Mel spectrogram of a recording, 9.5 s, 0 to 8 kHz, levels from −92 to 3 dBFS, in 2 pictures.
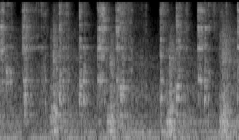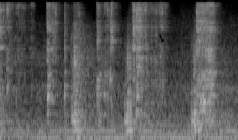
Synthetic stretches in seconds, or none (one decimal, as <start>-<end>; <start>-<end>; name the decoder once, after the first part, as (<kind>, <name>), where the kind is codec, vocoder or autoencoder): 4.8-5.5 (vocoder, HiFi-GAN)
